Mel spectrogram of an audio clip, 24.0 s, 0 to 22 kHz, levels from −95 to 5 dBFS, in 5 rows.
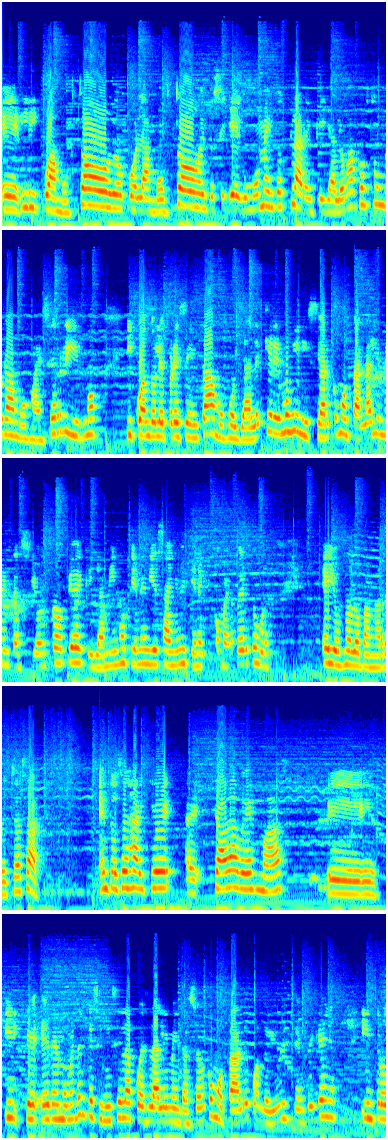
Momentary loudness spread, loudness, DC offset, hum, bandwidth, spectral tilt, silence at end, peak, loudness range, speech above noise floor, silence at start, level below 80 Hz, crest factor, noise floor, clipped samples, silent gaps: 10 LU; -20 LUFS; under 0.1%; none; 15 kHz; -5.5 dB/octave; 0 s; -6 dBFS; 5 LU; 28 dB; 0 s; -56 dBFS; 12 dB; -47 dBFS; under 0.1%; none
